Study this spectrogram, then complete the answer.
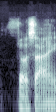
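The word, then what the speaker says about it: foci: Two fosi. Yeah. Fosai. Yeah, that's how you say it.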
